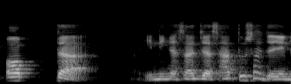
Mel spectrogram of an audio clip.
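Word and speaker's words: 없다: Kemudian biup sama siut bukan obsda, tapi opda.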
